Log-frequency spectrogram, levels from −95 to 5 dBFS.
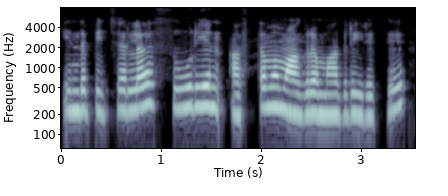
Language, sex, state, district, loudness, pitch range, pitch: Tamil, female, Tamil Nadu, Kanyakumari, -19 LUFS, 205-250 Hz, 225 Hz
